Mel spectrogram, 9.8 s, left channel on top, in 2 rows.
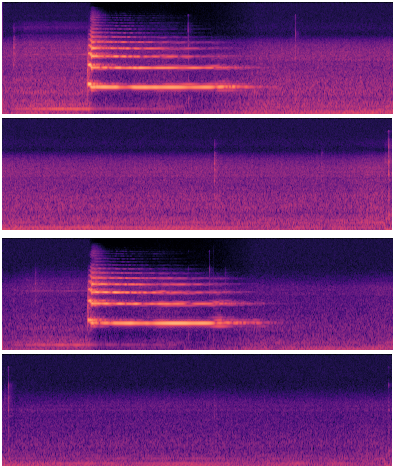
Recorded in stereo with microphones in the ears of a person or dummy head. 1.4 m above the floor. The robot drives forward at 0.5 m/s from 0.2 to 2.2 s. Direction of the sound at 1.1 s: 20° left (ahead or behind).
